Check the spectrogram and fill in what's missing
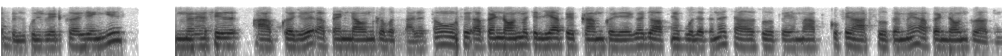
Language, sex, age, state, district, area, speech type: Urdu, male, 30-45, Delhi, Central Delhi, urban, conversation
